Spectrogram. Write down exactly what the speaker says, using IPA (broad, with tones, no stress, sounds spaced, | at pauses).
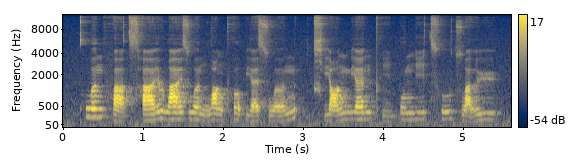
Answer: kʰ w ə˥ n f ä˨˩ t͡sʰ a˧˥ ɪ̯ ɻ w a˥ ɪ̯ s w ə˥˧ n w ɑ˥˧ ŋ pʰ ɤ˥˩ p j ɛ˧˥ s w ə˧˥ n | t͡ɕʰ j ɑ˧˥ ŋ m j ɛ˥ n pʰ i˨˩ p ʊ˥ ŋ i˥ t͡sʰ u˥ t͡s w ä˨ l y˥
